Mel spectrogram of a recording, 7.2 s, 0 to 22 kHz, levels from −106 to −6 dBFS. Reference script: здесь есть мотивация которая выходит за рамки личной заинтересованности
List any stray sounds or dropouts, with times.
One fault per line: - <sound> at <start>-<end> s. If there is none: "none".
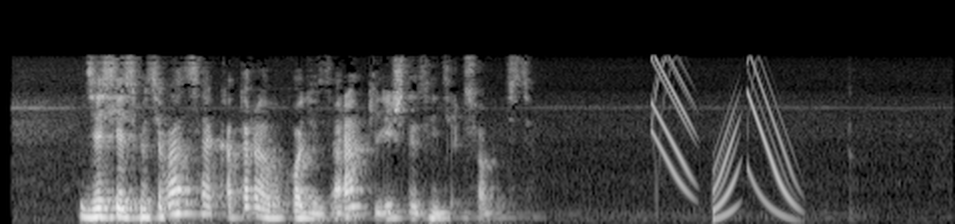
- chirp at 4.9-6.0 s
